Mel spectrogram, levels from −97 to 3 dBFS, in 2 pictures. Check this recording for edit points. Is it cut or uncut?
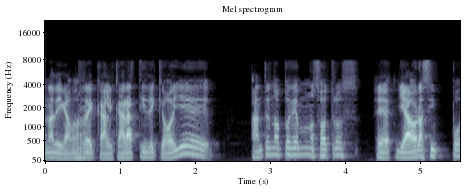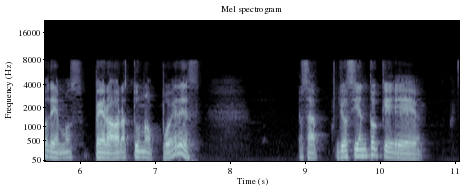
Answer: cut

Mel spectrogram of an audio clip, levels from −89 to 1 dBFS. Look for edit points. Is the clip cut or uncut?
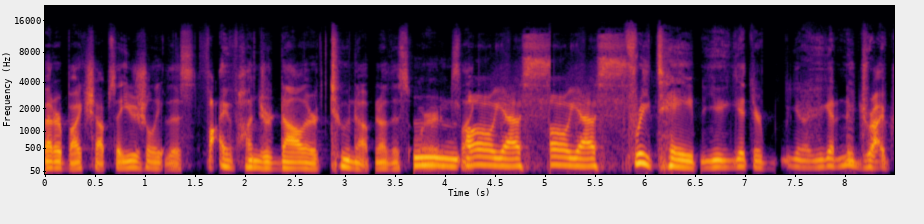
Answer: cut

